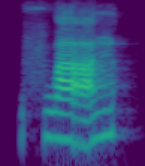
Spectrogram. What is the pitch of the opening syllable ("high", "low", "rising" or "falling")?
low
